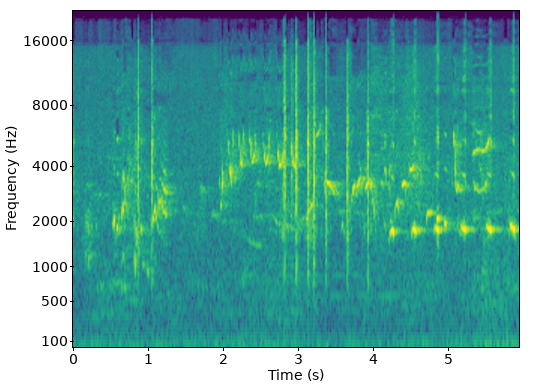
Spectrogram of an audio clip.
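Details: White-rumped shama in vigorous song, used as a lure to get other birds singing: mixed whistles and sharp ticks, then a run of short bright notes repeated about every third of a second, with faint background hiss.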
